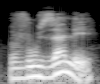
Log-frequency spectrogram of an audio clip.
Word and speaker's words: vous allez: Same thing here, we'll have this little link between the two. Vous allez. Vous allez.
